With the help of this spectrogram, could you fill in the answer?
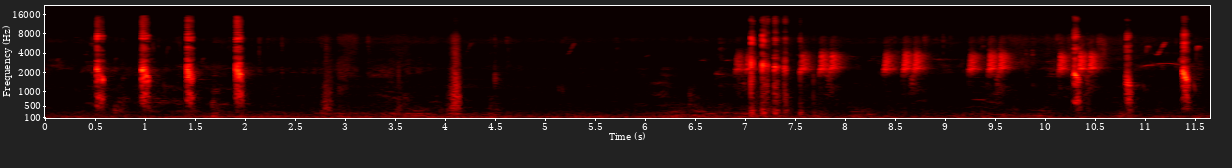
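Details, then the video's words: Calling desi quail: a few sharp clicking notes spaced half a second apart, a pause, then a dense run of buzzy chattering notes and scattered sharp accents. "desi batair ki new awaz"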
